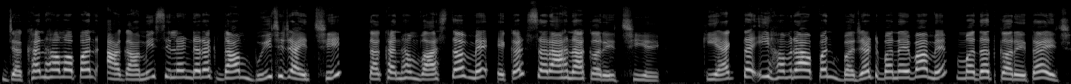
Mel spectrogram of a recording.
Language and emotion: Maithili, happy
